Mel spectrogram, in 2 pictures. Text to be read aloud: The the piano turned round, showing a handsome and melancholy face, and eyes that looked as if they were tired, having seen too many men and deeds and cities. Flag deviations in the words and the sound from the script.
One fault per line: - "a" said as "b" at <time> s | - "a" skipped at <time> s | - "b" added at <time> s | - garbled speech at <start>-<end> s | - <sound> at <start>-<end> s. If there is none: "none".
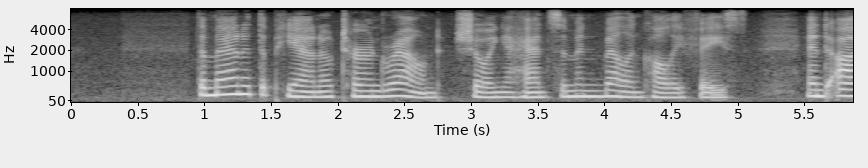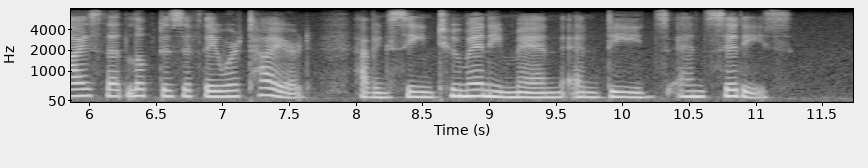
- "man at" added at 1.0 s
